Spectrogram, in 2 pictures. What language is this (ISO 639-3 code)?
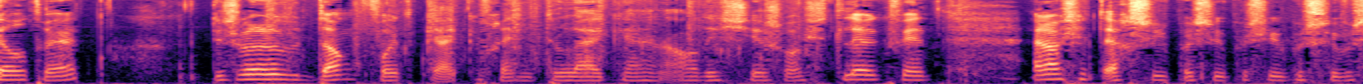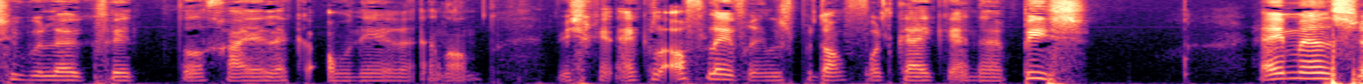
nld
